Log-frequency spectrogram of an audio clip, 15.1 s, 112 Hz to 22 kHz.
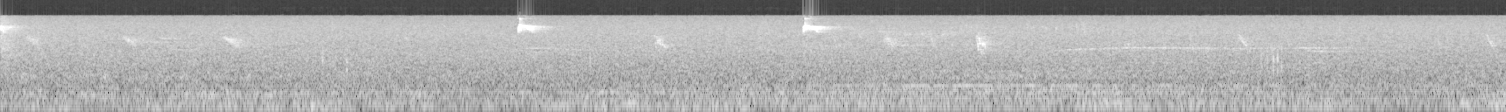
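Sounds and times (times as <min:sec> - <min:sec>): background hiss: 0:00.0 - 0:15.0
birds chirping: 0:05.2 - 0:05.6, 0:08.0 - 0:13.4
thin steady whistle: 0:10.6 - 0:12.5.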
